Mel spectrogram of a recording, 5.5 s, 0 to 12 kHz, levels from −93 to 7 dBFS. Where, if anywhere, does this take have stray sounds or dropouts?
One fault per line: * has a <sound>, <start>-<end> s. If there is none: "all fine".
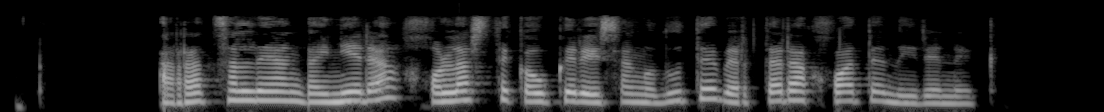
all fine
